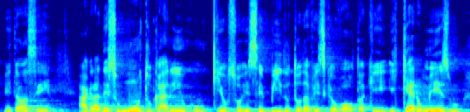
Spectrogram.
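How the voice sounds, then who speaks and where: This medium-pitched man speaks a little fast with a dark tone, a local journalist in his thirties from Pernambuco, Brazil. As a podcast guest he discusses politics casually and at length, leaning on fillers and tag questions, while long hall reverb fills the council building room.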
